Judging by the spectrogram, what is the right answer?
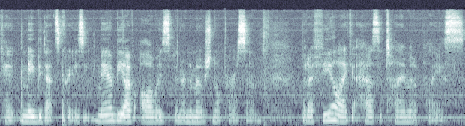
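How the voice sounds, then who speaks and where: A woman speaks at a moderate pace with noticeable background noise. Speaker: vlogger. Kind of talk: personal video diary. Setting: home recording to webcam. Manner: halting. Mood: emotional, reflective, somewhat subdued. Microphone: webcam.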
